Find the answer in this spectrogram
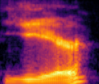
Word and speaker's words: year: orelhas dois problemas aí primeira pronúncia do ir né que é Year tem um sonzinho de uma consoante ali no começo e o segundo para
